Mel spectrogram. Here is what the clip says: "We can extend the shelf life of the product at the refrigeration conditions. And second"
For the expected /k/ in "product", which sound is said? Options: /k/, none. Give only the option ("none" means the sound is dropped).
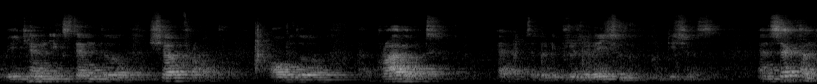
none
